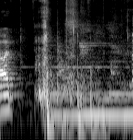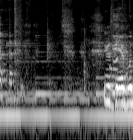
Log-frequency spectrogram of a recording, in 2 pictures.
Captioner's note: sobbing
